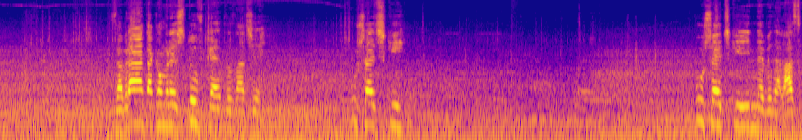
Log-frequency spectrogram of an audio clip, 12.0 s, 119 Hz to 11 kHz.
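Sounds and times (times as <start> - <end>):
truck engine hum: 0.0 - 12.0.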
